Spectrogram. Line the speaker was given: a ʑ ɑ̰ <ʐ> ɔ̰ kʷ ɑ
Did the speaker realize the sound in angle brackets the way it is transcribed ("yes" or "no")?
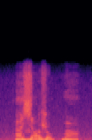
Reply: yes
